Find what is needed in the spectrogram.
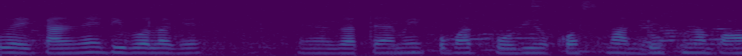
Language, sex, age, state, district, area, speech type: Assamese, female, 30-45, Assam, Lakhimpur, rural, spontaneous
